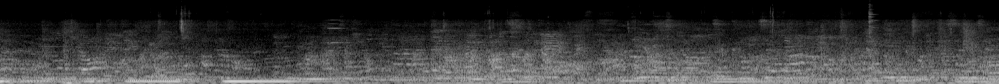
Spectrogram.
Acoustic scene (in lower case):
crowded indoor space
